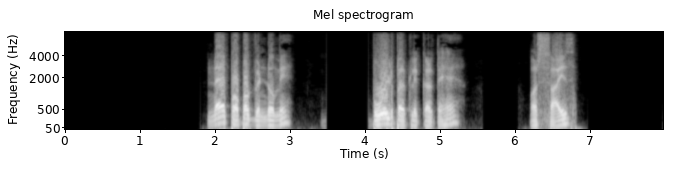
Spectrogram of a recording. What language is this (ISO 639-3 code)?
hin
